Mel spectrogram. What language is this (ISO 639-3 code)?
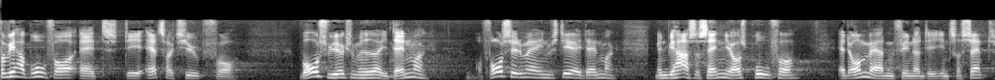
dan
